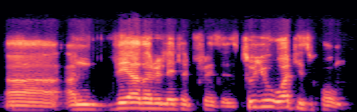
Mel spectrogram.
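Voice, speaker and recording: A man's voice: medium pitch, lively intonation, unhurried, warm tone. Hesitant male TV host, dull sound. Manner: hesitant, many "uh" fillers. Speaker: TV show host. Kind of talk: hosting an interview show.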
